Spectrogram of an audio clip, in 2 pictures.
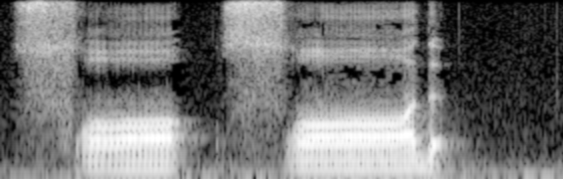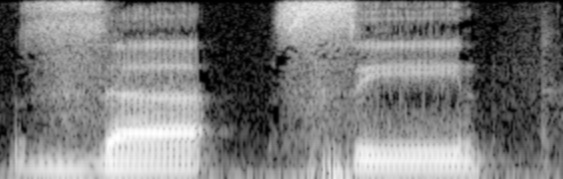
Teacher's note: زبان کی نوک سامنے، اوپر، نیچے دو دانتوں کے اندرونی کنارے سے ادا ہوتے ہیں · ان تینوں حروف میں سیٹی کی آواز پیدا ہوتی ہے۔ اب فرق یہ ہے کہ صاد کی جو سیٹی ہے یہ موٹی ہوگی، زا اور سین ان کی سیٹیاں جو ہیں وہ سیٹی کی جو آواز ہے وہ باریک ہوگی۔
